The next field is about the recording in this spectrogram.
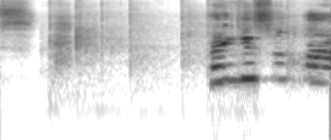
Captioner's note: clapping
